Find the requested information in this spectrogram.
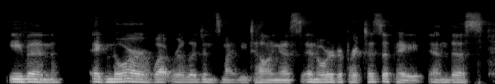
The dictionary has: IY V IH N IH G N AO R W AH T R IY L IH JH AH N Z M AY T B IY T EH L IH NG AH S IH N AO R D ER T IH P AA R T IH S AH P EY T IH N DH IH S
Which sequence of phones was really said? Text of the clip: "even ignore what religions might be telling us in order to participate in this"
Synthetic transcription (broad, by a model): IY V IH N IH G N AO R W AH T R IY L IH JH AH N Z M AY T B IY T EH L IH NG AH S IH N AO R D ER T IH P AA R T IH S AH P EY T IH N DH IH S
